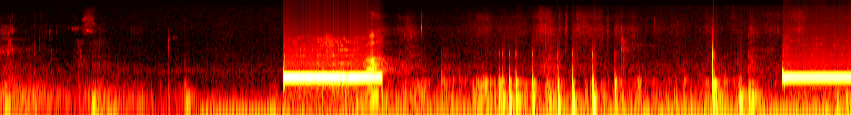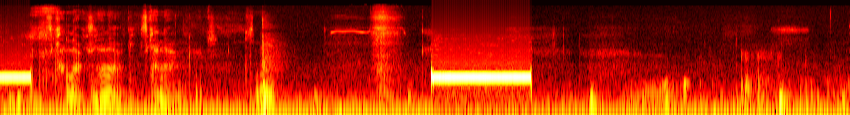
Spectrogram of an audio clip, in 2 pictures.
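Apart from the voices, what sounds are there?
phone call ringing tone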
